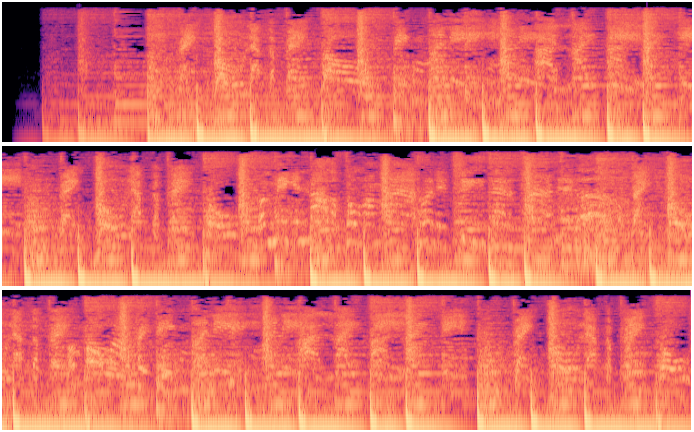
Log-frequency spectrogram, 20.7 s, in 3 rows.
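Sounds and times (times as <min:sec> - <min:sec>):
instrumental music: 0:00.4 - 0:20.6.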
